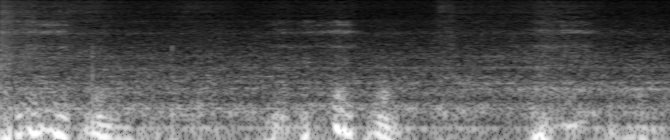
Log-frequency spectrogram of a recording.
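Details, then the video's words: Sleeping Welsh Corgi snoring indoors: soft, low rumbling snores arriving in short bursts roughly every two seconds, with quiet breathing between them and a faint hiss of room noise. "코골이 송아지 검거"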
